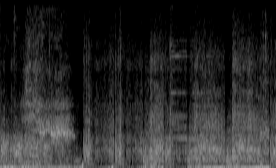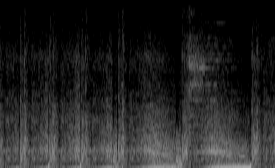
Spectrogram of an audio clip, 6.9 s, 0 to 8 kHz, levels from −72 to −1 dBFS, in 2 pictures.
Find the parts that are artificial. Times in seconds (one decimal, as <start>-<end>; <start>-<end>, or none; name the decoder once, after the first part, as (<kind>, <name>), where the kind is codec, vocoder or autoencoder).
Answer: 5.4-6.0 (codec, DAC)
